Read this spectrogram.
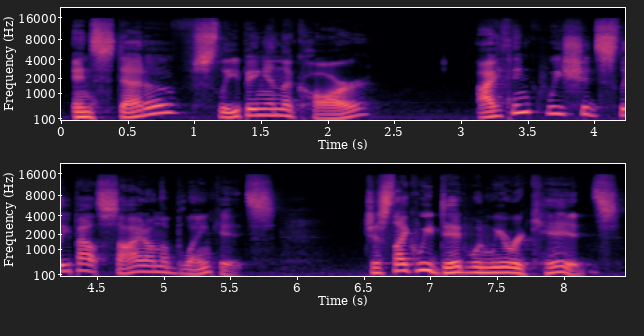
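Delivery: put-on high, eager girl's voice without extra volume; excited. A narrator's reading. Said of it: "Natalie says excitedly".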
